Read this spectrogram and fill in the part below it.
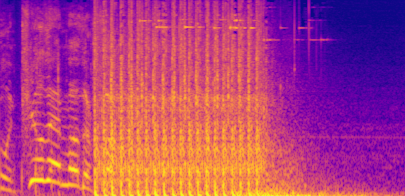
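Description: A machine gun fires in a rapid burst.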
